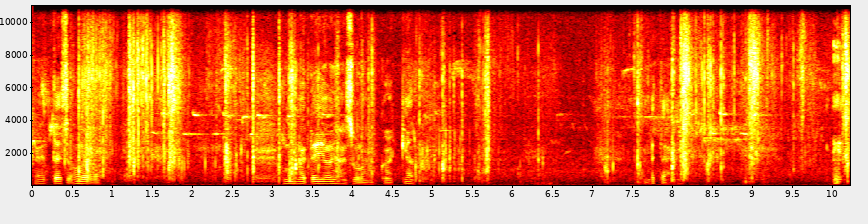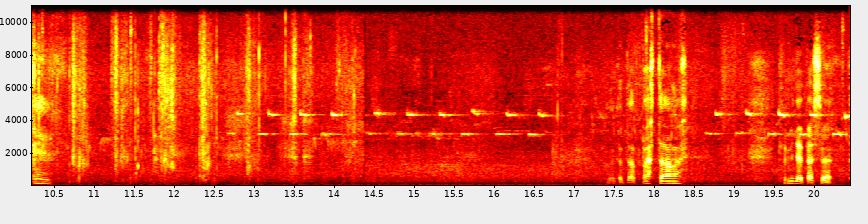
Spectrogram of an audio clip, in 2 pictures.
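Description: Footsteps crunch on snow and dry ground.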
